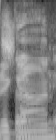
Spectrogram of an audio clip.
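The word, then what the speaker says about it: Erdoğan: Erdogan. Yeah, that's his name. That's how you pronounce it.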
